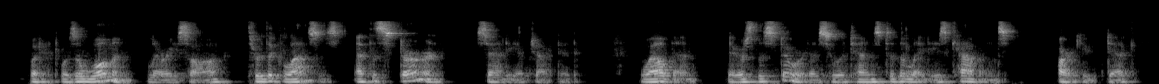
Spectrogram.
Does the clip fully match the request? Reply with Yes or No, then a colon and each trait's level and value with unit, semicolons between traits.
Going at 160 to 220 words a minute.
No: average, 140 wpm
